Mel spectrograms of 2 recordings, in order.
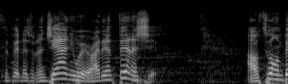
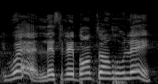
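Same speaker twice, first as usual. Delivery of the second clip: New Orleans French lilt, a bit higher; 4 semitones higher than usual. Acted. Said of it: "the lilt of New Orleans".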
